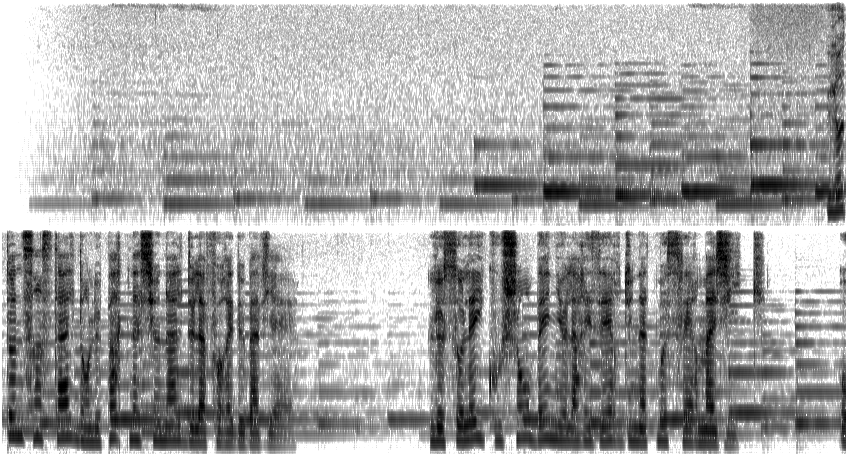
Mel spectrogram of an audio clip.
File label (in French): Documentaire; la forêt de Bavière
